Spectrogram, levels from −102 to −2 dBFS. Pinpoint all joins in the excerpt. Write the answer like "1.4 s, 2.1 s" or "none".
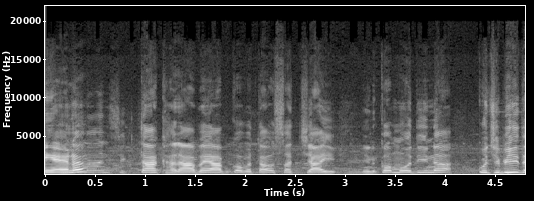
none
